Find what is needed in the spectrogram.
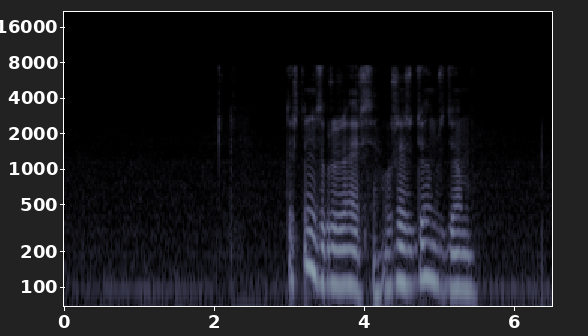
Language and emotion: Russian, sad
